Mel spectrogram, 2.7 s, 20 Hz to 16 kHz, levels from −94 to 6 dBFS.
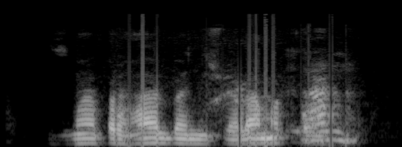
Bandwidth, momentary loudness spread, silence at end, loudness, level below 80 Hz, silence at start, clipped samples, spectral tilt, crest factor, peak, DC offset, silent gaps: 11 kHz; 7 LU; 0.3 s; -27 LUFS; -58 dBFS; 0.45 s; under 0.1%; -8 dB/octave; 18 dB; -10 dBFS; under 0.1%; none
